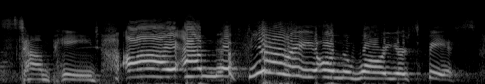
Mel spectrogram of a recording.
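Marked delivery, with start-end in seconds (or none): 1.2-4.8 high, loud battle cry on fury; furious cry. Acted. The war goddess boasting of battle rage, crying out furiously. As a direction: roar it out like war itself.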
